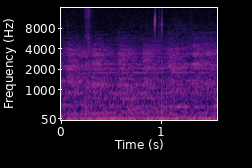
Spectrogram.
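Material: Nothing is struck.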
